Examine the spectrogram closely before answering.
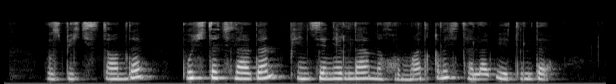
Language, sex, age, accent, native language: Uzbek, female, 12-17, Toshkent viloyati, Uzbek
